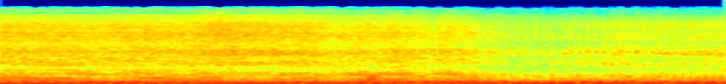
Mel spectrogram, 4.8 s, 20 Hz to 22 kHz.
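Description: ATV engines running at low revs: a quad idling close by while a Yamaha Grizzly 660 quad, a single-cylinder four-stroke, drives slowly out of a mud pit and passes close.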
